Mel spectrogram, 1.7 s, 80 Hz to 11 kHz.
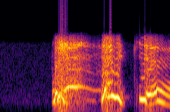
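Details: Three loud, harsh voiced bursts from a 2-year-old girl, sounding like throat clearing or a forced sneeze; throat clearing.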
